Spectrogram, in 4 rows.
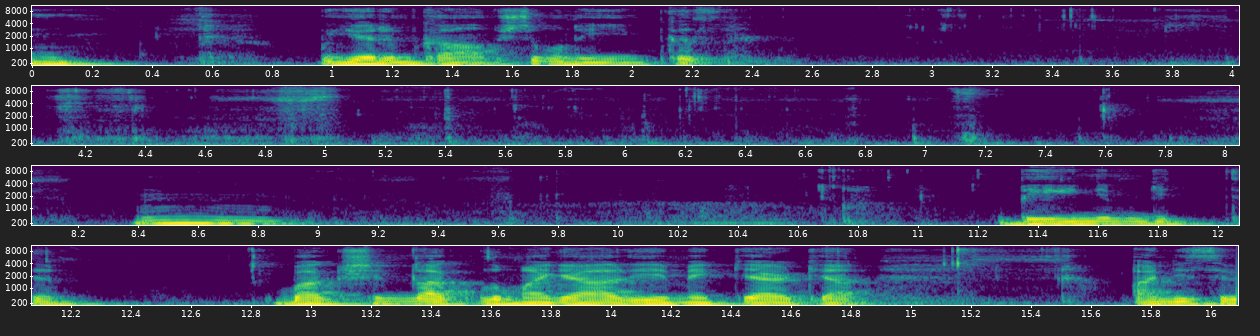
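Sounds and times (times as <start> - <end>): chewing and tearing meat: 2.7 - 7.9, 9.5 - 11.3
short hummed voice: 8.4 - 9.0.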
